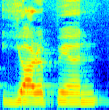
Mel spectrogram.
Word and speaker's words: European: sound is of consonant now see these words a european uh university a one rupee note these all words start with a consonant sound these all words are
